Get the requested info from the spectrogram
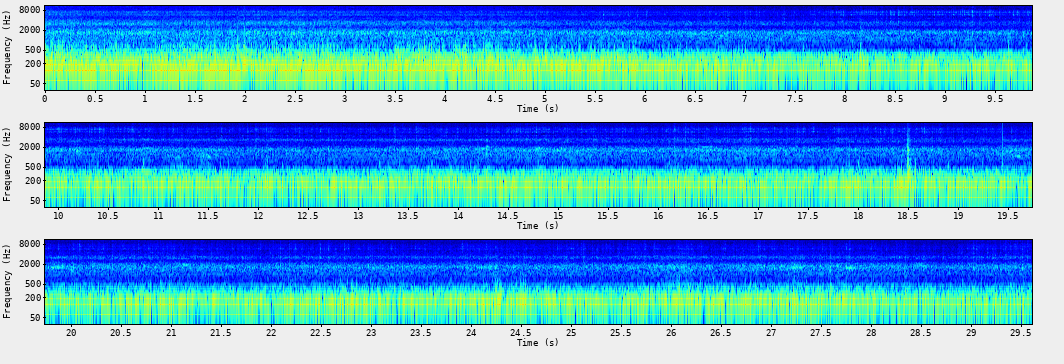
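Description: Large inboard engine of a mahogany speedboat idling at the dock with a loud, steady, low drone, a little louder in the first few seconds.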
